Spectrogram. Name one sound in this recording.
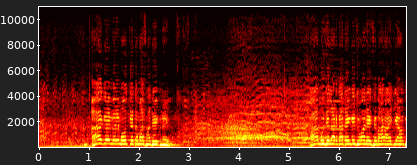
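A young man sings loudly into a microphone through loudspeakers.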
